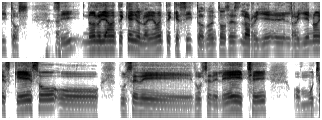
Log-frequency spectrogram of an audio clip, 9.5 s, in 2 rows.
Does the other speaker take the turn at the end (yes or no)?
no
